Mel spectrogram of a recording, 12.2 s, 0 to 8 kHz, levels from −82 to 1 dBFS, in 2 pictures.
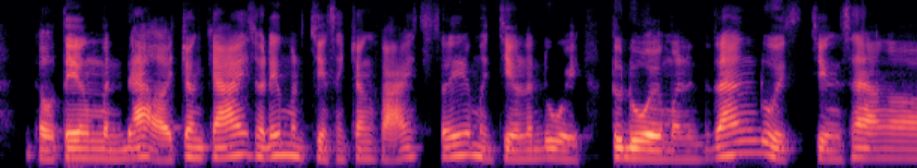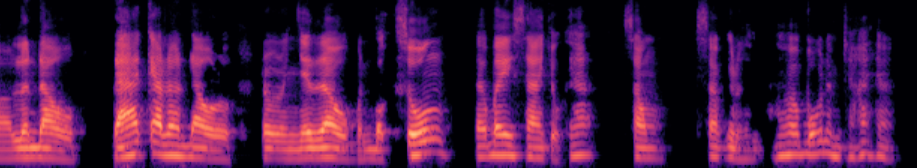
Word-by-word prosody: Đầu 110 -2 -2
tiên 120 -1 +4
mình 115 -1 -4
đá - - +4
ở 100 -1 +3
chân 130 -2 0
trái, 140 +5 +3
sau 135 -3 -1
đấy 150 +3 +1
mình 150 -2 -3
chuyền 120 -3 -3
sang 110 -2 -12
chân 115 0 -4
phải, 100 +5 -1
sau 130 +1 -6
đấy 155 +2 0
mình 130 -7 -6
chuyền 110 -2 0
lên 115 0 -6
đùi, 115 -4 -2 0.2
từ 130 - +2
đùi 120 -3 +6
mình 105 -1 -8
ráng 170 +5 +2
đùi 140 -9 -1
s - - -16
chuyền 115 -3 -4
sang, 120 0 0
ơ, 115 -1 -4
lên 125 +1 +1
đầu, 115 -5 +1 0.2
đá - - +7
cao 165 -2 +5
lên 150 -2 +2
đầu, 115 -5 +1 0.2
rồi 120 -1 0
mình 115 -1 -4
nhà 120 +2 +3
lầu 130 -3 +4
mình 110 +2 -9
bật - - -4
xuống, 185 +5 +4 0.2
nó 140 - -2
bay 155 0 +3
sang 135 -3 -1
chỗ - - -7
khác. 155 +1 -7 0.2
Xong, 125 -2 -4 0.2
sau 135 - -5
kỷ 130 0 -6
lục 110 -2 -12
có 155 +3 -4
4-5 160 -1 -4
trái 135 +6 -10
à. 135 -4 -12
125 Hz, 270 wpm, -23 LUFS, 115-145 Hz, 0.2 s, đá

